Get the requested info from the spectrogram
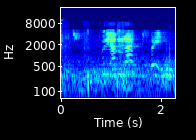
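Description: Futsal ball kicked once with a sharp knock right at the start, then a player's loud, high, wavering shout about a second in and a shorter call near the end.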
